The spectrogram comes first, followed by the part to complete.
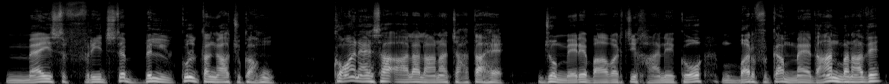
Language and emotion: Urdu, angry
